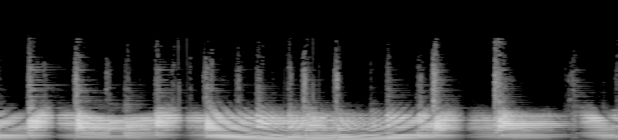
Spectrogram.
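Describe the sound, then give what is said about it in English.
A flanger effect device emulating tape flanging sweeps across a sustained, harmonic-rich distorted tone. Its comb-like harmonics glide up and down in smooth, musical, jet-like swooshes. “And what you're hearing is when you sweep, listen to the harmonic harmonics of the sweep. That's the closest I've heard of real tape flanging in a device.”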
